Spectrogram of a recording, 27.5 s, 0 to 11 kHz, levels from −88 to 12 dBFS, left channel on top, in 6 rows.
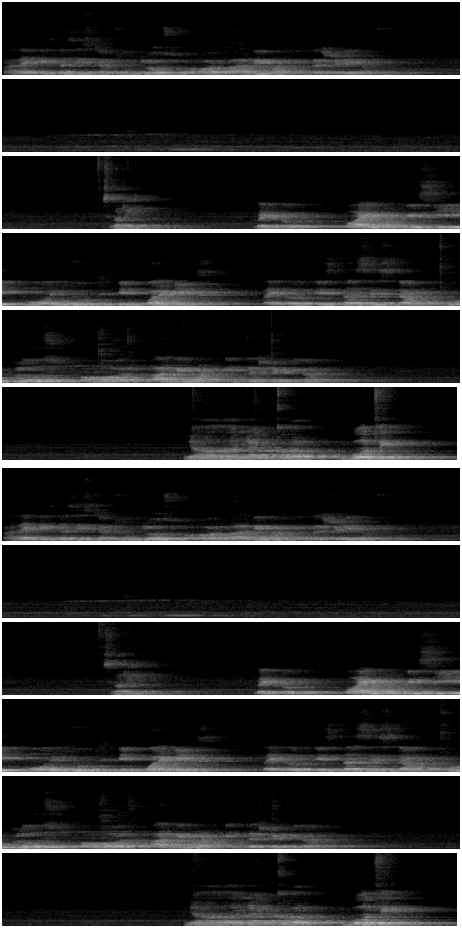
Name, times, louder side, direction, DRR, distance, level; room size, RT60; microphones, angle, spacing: voice 1, 0.0-3.6 6.3-6.5 11.7-12.2 12.5-15.6 16.3-18.8 19.1-21.5 25.4-25.6, right 1 dB, 5° left, -9 dB, 1.1 m, -32 dB
voice 2, 24.7-25.9 26.3-26.8, left 1 dB, 60° left, -2 dB, 0.5 m, -28 dB
3.6 x 2.4 x 4.2 m, 1.5 s
head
